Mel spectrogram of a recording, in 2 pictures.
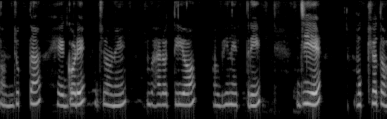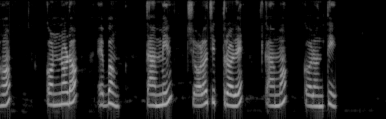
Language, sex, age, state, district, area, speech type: Odia, female, 18-30, Odisha, Balasore, rural, read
